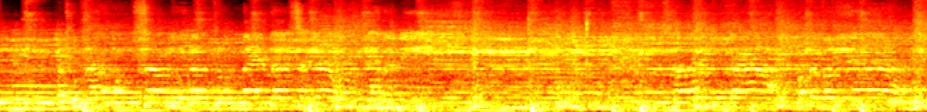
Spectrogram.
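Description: Live pop-rock band playing an instrumental stretch between sung lines: guitars and drums over a steady beat.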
